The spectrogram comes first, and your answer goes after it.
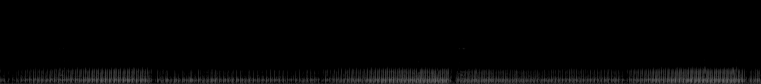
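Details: A cat's purr captured in stereo, ear to ear, without talking. The deep, buzzing drone runs in long breath cycles, dipping briefly at roughly one and a half, four and a half and six seconds before resuming.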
